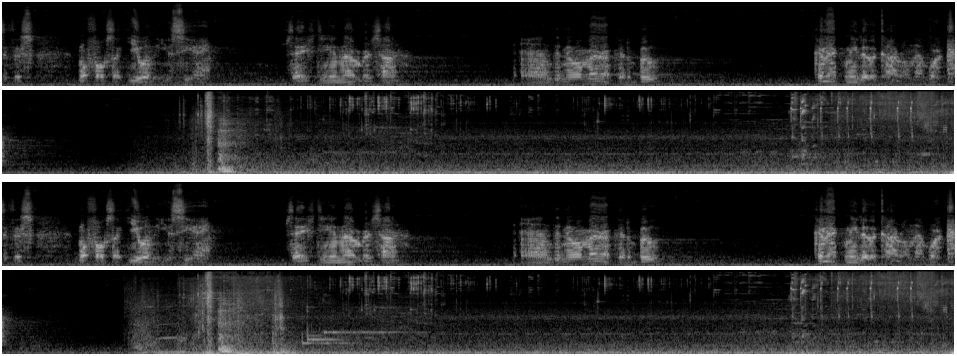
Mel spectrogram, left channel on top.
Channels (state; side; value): normal; both; correlation 0.86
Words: if there's more folks like you in the UCA. Safety in numbers, huh? And the new America to boot. Connect me to the chiral network.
